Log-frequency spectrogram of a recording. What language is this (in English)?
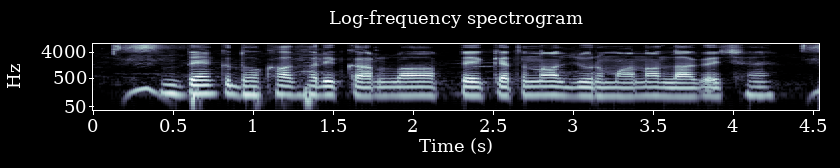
Maithili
